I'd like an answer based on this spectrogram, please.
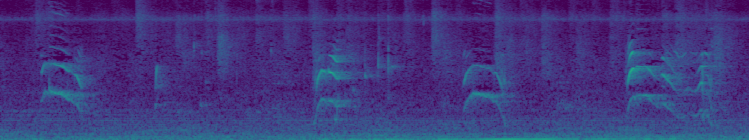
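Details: Kitten undergoing fungus treatment with leaf juice gives four drawn-out meows, each rising then falling, spaced about two to three seconds apart, over a steady low hum and light rustling.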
